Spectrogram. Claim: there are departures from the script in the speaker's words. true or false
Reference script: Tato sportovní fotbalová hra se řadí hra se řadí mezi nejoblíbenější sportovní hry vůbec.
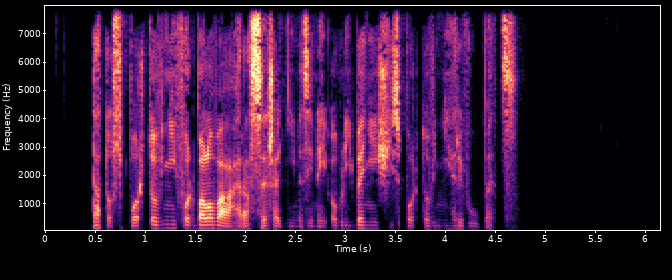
true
